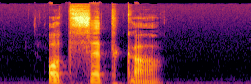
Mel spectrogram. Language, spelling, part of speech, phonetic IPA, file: Polish, odsetka, noun, [ɔtˈsɛtka], Pl-odsetka.ogg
